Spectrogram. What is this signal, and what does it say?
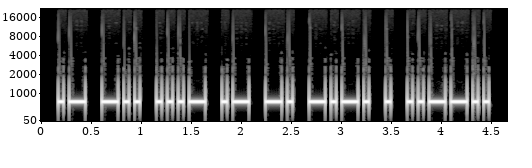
Morse code, heard as a keyed tone, about 22 wpm, 700 Hz. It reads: ADVANCE?
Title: Sentences from Top 1400 Words 22wpm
